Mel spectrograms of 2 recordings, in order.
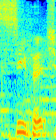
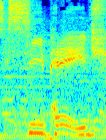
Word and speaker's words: Seepage: Well, his favorite band is Seepage, who I have been pronouncing as C-Page for some reason.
